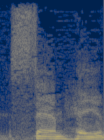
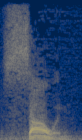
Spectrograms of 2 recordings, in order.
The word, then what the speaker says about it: Samhain: Now, when you look at the name, it looks as if it's saying Samhain or something like that. No, no, no, no. This is properly pronounced in the ancient Gaelic as Samhain.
